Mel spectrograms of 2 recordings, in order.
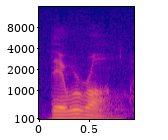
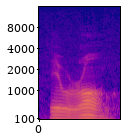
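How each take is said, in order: First: Soft repeat. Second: Hushed verdict. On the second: Preacher to congregation, the sinners' verdict hushed and grave. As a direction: drop low and very soft, almost a whisper. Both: Real, not acted. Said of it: "that they were what?".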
